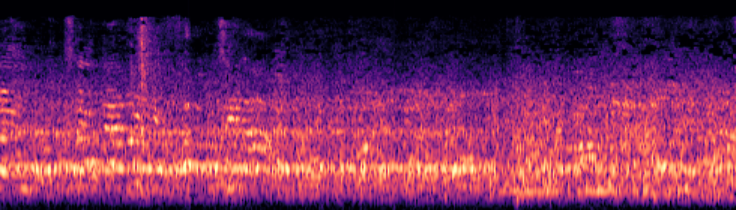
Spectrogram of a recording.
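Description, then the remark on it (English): A football stadium crowd at a Millwall versus Ipswich match roars in a dense, continuous wall of massed voices, holding steady and loud throughout with no single speaker standing out. “Crowd into this now, as you can hear.”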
